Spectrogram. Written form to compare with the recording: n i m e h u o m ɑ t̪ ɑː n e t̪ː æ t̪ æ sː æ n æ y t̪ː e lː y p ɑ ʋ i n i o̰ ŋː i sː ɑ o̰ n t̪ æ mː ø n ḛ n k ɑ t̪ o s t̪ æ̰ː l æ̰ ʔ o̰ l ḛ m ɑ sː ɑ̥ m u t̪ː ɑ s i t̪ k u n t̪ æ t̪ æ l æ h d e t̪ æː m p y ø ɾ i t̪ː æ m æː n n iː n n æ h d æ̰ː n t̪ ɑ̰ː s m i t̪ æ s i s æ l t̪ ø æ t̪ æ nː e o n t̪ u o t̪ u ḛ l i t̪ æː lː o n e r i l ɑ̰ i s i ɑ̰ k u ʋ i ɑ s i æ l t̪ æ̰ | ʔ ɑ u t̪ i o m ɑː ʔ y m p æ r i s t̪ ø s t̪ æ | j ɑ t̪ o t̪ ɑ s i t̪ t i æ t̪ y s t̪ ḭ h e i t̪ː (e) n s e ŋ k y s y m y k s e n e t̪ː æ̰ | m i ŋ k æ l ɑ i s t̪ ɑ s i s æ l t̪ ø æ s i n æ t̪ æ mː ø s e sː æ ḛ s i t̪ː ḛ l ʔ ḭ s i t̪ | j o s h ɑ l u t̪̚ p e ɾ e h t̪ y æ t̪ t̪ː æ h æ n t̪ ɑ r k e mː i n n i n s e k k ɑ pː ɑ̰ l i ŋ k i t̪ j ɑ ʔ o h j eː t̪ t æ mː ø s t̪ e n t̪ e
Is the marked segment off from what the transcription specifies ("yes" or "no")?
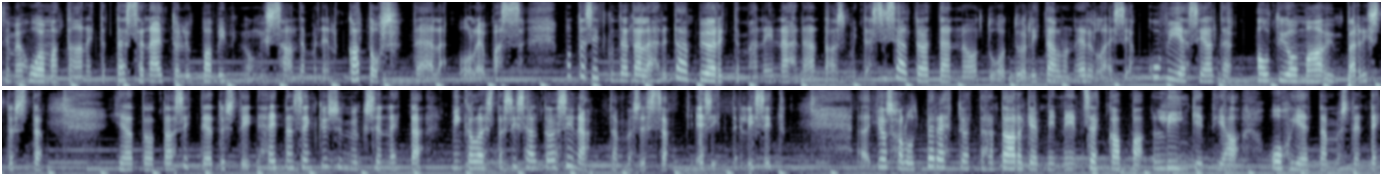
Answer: yes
